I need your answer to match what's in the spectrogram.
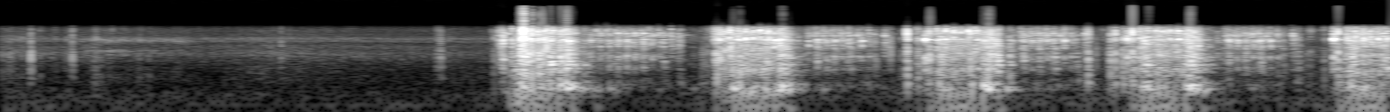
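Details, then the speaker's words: Pull-start scooter after new throttle cable, carburetor, pawl and pull start, no fuel filter: five recoil pulls, each rattly whir dying without firing; fails to catch, owner suspects spark plug. "I'm gonna pull it a couple times and let you hear what it sounds like I think it needs a new spark plug I think that's the problem"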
